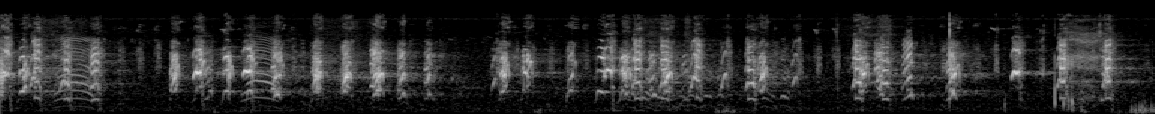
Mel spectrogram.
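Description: Herding dog barking at calves to drive them: short, high barks coming a few a second in runs, with brief pauses between the runs.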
